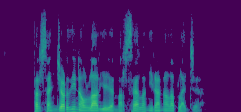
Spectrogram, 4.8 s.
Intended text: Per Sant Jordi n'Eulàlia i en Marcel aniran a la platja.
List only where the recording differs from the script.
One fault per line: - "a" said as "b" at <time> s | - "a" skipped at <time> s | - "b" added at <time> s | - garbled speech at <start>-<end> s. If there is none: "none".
none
